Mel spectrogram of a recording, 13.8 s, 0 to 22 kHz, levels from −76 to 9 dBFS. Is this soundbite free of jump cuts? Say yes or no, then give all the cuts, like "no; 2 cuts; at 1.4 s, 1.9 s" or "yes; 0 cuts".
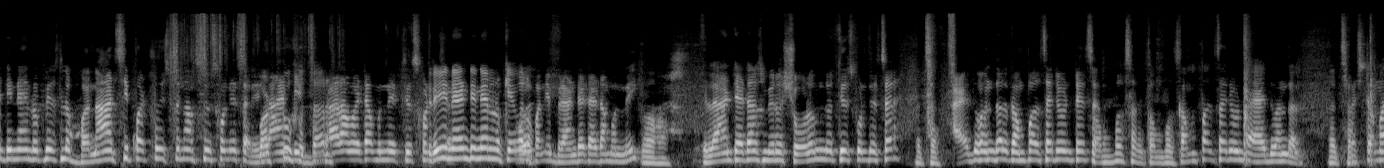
no; 1 cut; at 5.3 s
